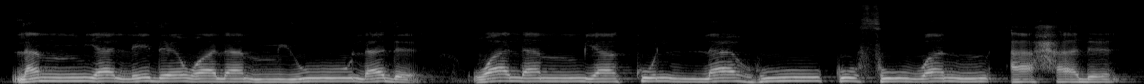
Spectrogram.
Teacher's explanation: at the end of the verse again, you have the qalqala or the echo of the dal when you're ending on it.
